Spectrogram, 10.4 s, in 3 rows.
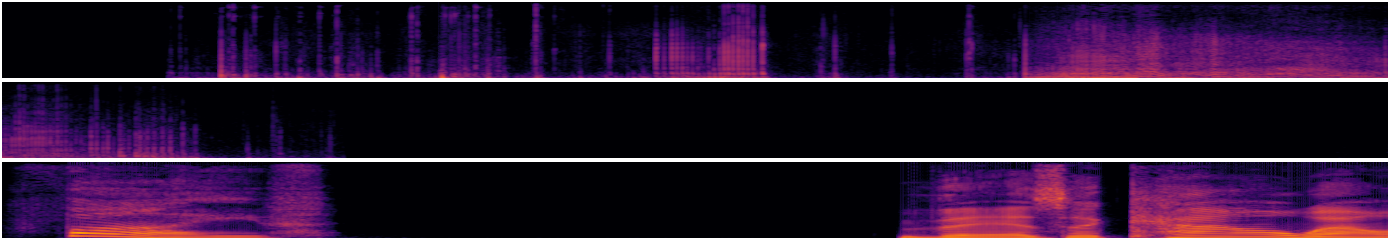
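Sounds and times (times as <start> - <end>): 
tent zipper being pulled open: 0.4 - 4.4
speech: 7.3 - 7.8, 9.2 - 10.3.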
